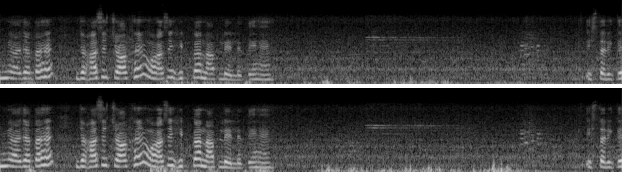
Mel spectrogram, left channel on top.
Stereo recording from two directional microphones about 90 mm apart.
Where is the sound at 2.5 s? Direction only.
40° right (ahead or behind).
